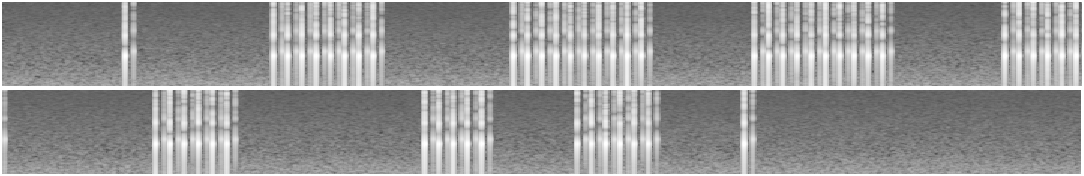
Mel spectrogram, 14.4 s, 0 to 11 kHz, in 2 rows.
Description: Pulse dialling, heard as clicks on a phone line, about 10 pulses a second. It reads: 1 8 0 0 6 6 5 6 1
